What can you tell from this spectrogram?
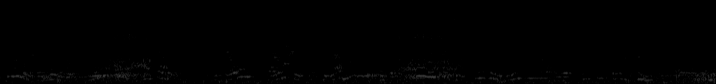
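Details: A cat asleep and snoring, each drawn breath a hushed rasp rising and fading about every three seconds, irregularly spaced, over a low murmur of background noise indoors.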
